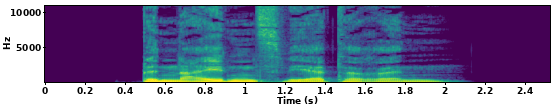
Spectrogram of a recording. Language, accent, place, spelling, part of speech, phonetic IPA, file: German, Germany, Berlin, beneidenswerteren, adjective, [bəˈnaɪ̯dn̩sˌveːɐ̯təʁən], De-beneidenswerteren.ogg
- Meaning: inflection of beneidenswert: 1. strong genitive masculine/neuter singular comparative degree 2. weak/mixed genitive/dative all-gender singular comparative degree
